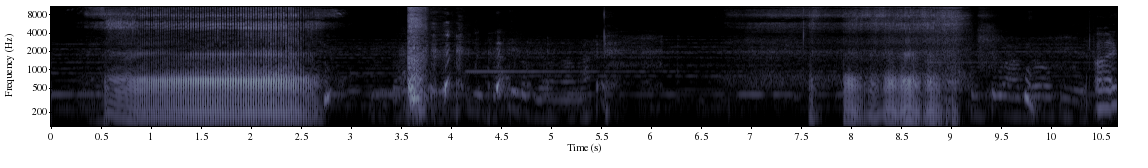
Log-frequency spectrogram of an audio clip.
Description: My dog Yogi snoring on his back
